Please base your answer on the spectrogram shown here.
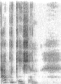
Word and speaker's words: application: we can see that before the syllable a there is this lower tick which means secondary stress falls on the syllable a and upper tick before the syllable k.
